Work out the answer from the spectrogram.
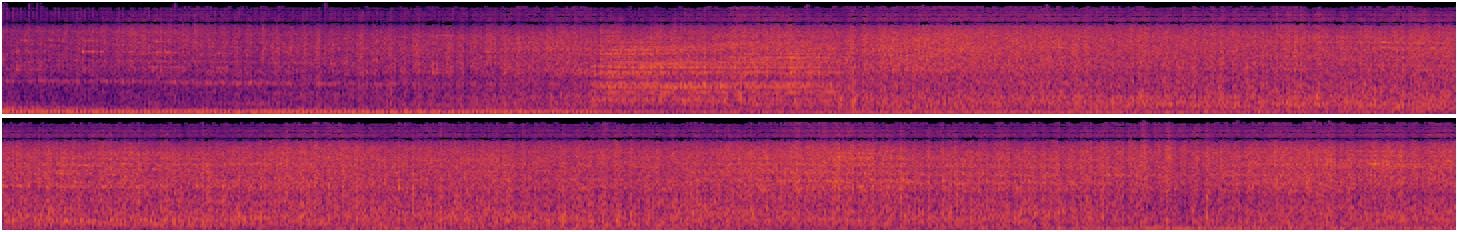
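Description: CN freight train passing close by: the lead diesel locomotive's deep engine rumble, then a horn blast of about two and a half seconds starting some six seconds in, then the hopper, tank and box cars rolling past with a steady wheel rumble and rattle.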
